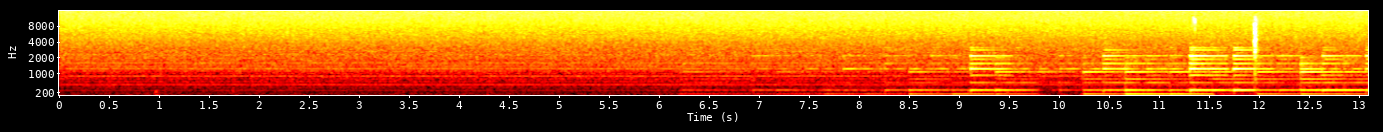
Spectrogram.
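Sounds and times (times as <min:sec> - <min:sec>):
constant hiss: 0:00.0 - 0:13.0
electrical hum: 0:00.0 - 0:13.0
faint held notes: 0:06.2 - 0:13.0.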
